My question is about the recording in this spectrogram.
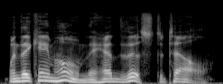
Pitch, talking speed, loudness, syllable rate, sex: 125 Hz, 240 wpm, -18 LUFS, 4.5 syllables/s, male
